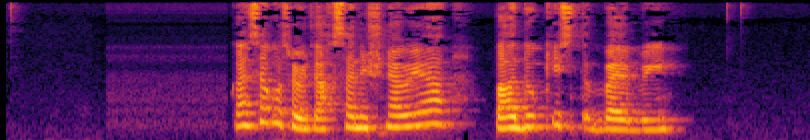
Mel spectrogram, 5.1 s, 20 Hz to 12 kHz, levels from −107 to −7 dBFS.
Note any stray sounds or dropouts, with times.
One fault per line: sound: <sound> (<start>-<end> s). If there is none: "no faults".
no faults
